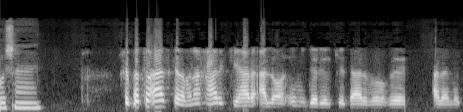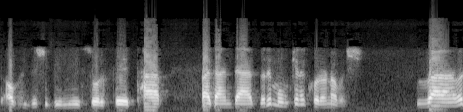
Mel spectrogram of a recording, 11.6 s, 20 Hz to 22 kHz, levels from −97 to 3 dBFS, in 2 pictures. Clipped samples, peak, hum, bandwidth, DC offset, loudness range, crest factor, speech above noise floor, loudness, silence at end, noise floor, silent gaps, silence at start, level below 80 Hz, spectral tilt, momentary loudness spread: 0.1%; 0 dBFS; none; 11 kHz; under 0.1%; 4 LU; 14 dB; 45 dB; -13 LUFS; 0 s; -58 dBFS; none; 0 s; -56 dBFS; -5 dB/octave; 11 LU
